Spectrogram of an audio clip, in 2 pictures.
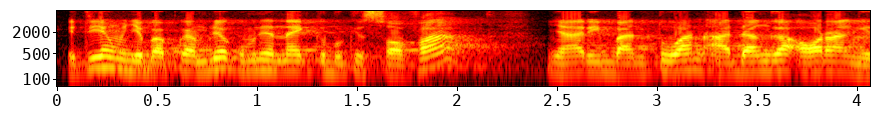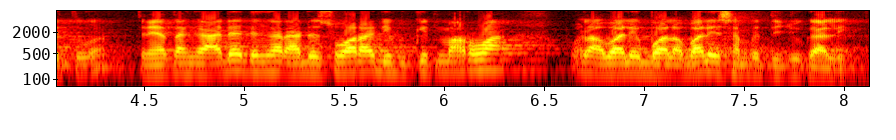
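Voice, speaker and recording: A man's voice: a little high, fast, fairly bright tone. A man giving an after-dawn mosque sermon, telling anecdotes in a humorous, conversational way. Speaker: Islamic preacher. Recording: long mosque reverb.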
